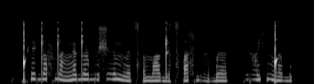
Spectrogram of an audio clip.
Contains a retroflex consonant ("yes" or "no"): yes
